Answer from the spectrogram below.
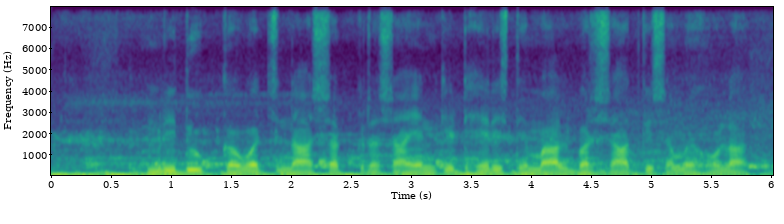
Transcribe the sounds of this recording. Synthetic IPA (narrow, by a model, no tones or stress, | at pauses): mɾɪd̪ukəʋət͡ʃnaːʃəkɾəsaːjənkeɖʱeːɾɪst̪eːmaːlbəɾsaːt̪kesəməjɦoːlaː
